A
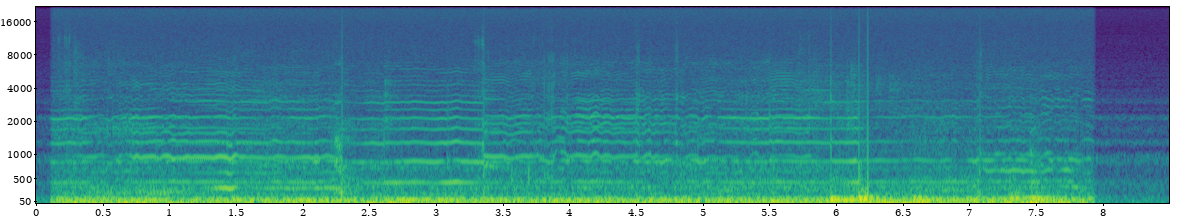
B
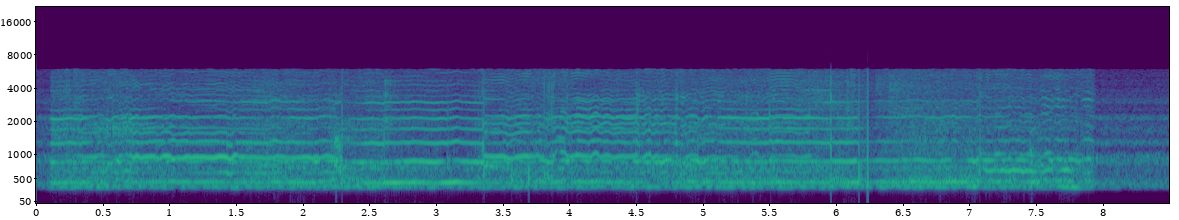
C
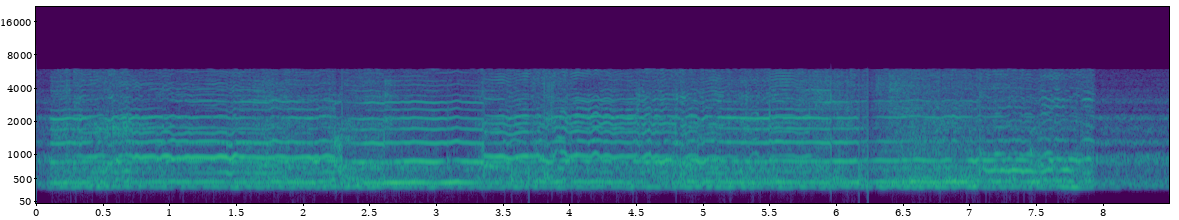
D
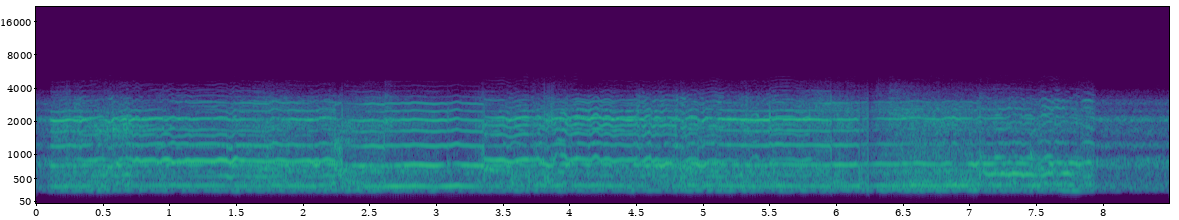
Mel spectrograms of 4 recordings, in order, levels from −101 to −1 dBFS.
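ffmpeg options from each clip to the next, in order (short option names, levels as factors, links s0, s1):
-af "afftfilt=real='re*between(b*sr/4096,330,5900)':imag='im*between(b*sr/4096,330,5900)':win_size=4096:overlap=0.75,acompressor=threshold=0.0178:ratio=4,volume=0.794"
-af "alimiter=level_in=2.66:limit=0.0631:level=0:latency=1:release=32,volume=0.376,volume=1.19"
-filter_complex "[0:a]aexciter=amount=3.6:drive=6.8:freq=2100,acrossover=split=410 2200:gain=0.178 1 0.0708[s0][s1][s2];[s0][s1][s2]amix=inputs=3:normalize=0,highpass=f=330:t=q:w=0.5412,highpass=f=330:t=q:w=1.307,lowpass=f=2900:t=q:w=0.5176,lowpass=f=2900:t=q:w=0.7071,lowpass=f=2900:t=q:w=1.932,afreqshift=-71,volume=1.19"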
